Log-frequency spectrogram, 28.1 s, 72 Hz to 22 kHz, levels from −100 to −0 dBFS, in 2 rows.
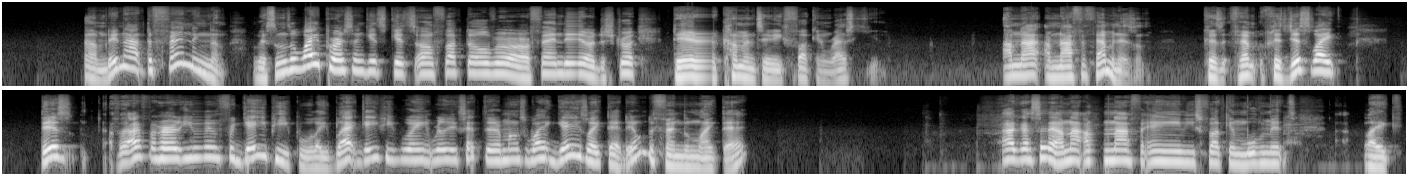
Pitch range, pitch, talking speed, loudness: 135-200 Hz, 170 Hz, 160 wpm, -17 LUFS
